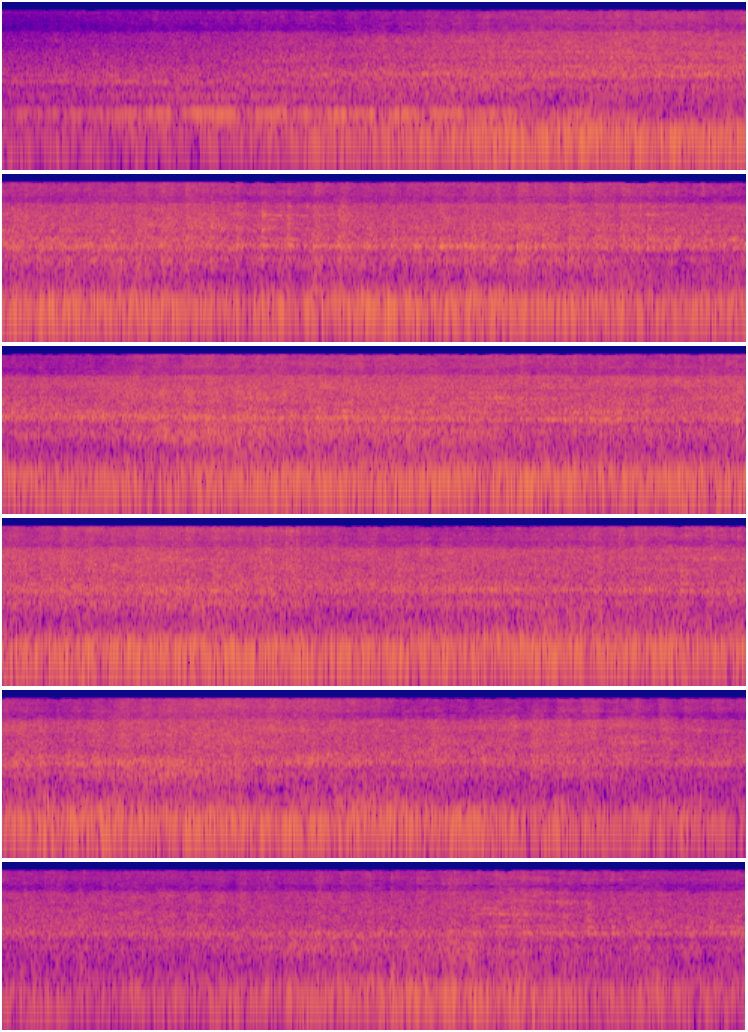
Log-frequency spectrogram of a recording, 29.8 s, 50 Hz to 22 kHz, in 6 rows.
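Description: Freight train of tank cars hauled by a VL10U electric locomotive passing at speed. There is a steady loud rumble of steel wheels on the rails, building over the first few seconds as the locomotive goes by, then holding as the wagons roll past.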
